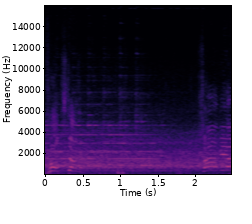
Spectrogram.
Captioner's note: bell dinging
